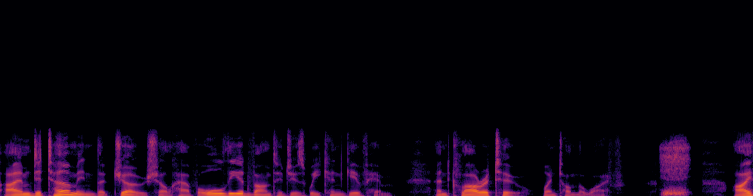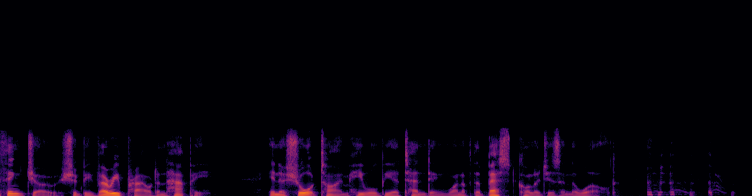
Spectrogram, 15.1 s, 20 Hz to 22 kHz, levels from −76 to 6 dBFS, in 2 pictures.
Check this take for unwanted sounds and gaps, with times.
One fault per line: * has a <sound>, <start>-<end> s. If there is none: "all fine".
* has a sniff, 6.6-6.9 s
* has a cough, 14.0-14.9 s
